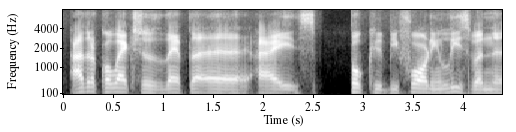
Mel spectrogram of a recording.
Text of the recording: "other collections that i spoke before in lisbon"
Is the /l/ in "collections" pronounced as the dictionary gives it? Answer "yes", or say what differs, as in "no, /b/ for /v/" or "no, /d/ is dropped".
yes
